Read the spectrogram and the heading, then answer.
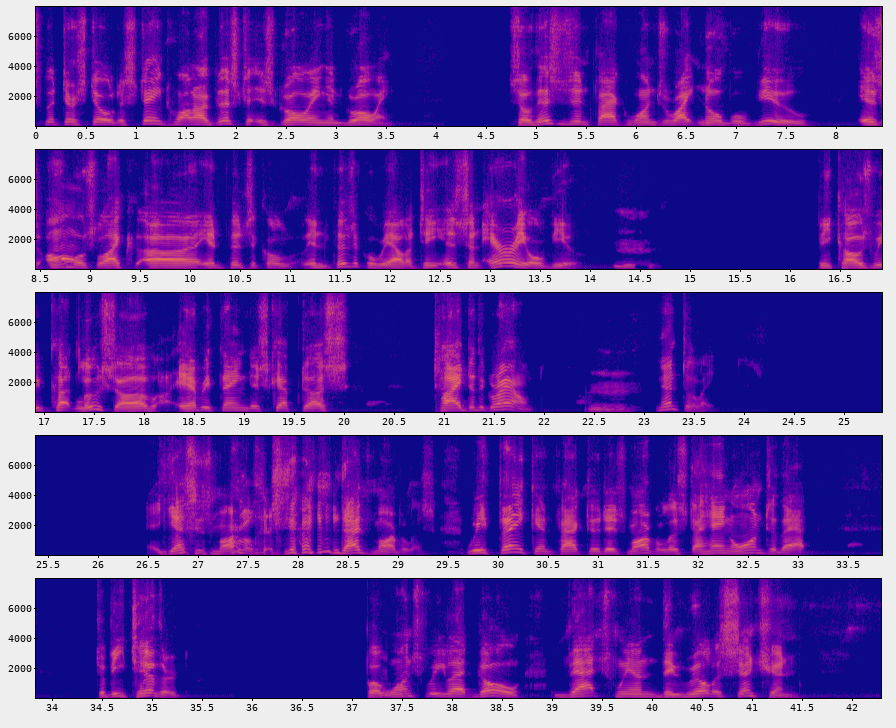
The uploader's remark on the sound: skype calls on this channel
